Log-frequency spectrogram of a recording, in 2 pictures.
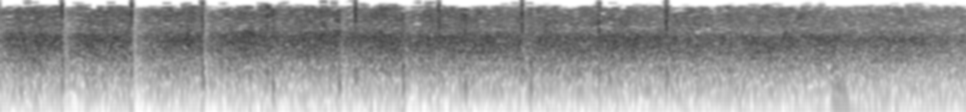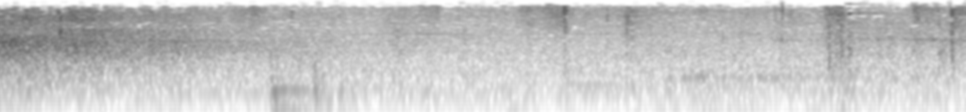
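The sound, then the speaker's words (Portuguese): A seminar audience claps steadily and loudly for two speakers for about four seconds, then the applause thins out and fades, leaving scattered claps and a few faint background noises. “Vamos então aplaudi-los.”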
